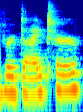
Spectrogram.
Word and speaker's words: verditer: a little bit tricky oh it's pronounced verditer blue yeah i have no idea so verditer that's the color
